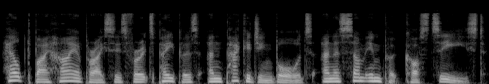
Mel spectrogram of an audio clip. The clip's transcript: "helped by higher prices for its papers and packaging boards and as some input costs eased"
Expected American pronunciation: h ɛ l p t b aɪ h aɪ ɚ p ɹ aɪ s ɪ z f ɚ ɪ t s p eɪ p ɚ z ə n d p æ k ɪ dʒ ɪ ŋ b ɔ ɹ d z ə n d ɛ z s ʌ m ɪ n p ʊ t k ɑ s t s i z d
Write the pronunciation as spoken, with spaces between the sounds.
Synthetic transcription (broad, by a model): h ɛ l p t b aɪ h aɪ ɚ p ɹ aɪ s ɪ z f ɚ ɪ t s p eɪ p ɚ z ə n p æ k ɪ dʒ ɪ ŋ b ɔ ɹ d z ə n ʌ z s ʌ m ɪ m p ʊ t k ɑ s t s i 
